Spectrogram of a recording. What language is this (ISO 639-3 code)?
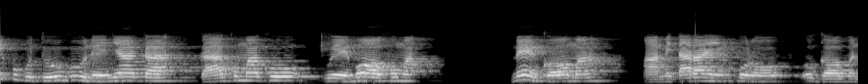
ibo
